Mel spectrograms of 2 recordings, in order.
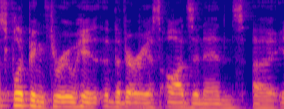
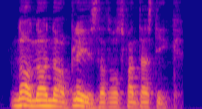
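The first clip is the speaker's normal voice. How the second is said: put-on French accent; 3 dB louder than usual. A player voicing a character declines a further offer of food; french accent. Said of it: "let me see if I can do that in a French accent".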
